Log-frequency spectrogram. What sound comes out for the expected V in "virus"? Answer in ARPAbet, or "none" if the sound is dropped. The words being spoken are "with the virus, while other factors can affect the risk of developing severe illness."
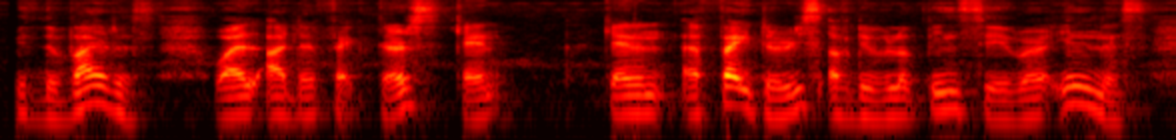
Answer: V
